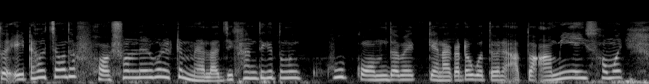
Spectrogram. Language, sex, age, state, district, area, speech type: Bengali, female, 30-45, West Bengal, Jhargram, rural, spontaneous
